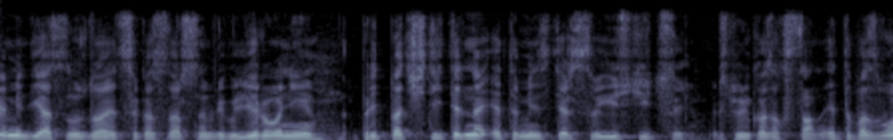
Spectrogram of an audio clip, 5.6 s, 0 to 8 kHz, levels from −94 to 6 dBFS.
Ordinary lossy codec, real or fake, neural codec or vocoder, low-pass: none; real; none; 7.2 kHz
